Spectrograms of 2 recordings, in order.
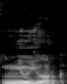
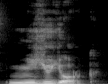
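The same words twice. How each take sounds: First: The vowel is said as one single sound. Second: The vowel is said as two sounds, y-glide first. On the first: The speaker calls it wrong. "It's not New York" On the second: The speaker calls it right. "you always pronounced them with two sounds"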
